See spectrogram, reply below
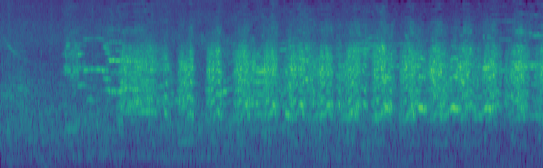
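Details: Kelp gulls giving a long series of harsh, laughing call notes repeated rapidly and somewhat unevenly, rising in intensity after a short quieter start, with overlapping voices suggesting several birds.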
